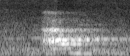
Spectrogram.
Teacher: langsung dia menutup pada makhrajnya, tidak lagi mengeluarkan suara ataupun udara karena disumbat di situ sama dia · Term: huruf syiddah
